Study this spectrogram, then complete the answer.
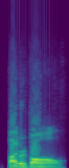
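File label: "butterball", American English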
